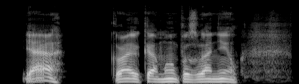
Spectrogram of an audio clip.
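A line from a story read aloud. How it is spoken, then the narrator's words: Dejected tone. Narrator (Russian): подавленным тоном произнес он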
